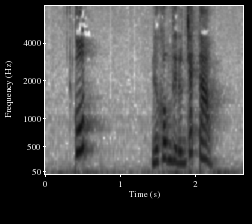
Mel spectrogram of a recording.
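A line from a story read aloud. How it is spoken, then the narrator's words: Aggressive shouting. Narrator (Vietnamese): hắn ta quát tháo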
